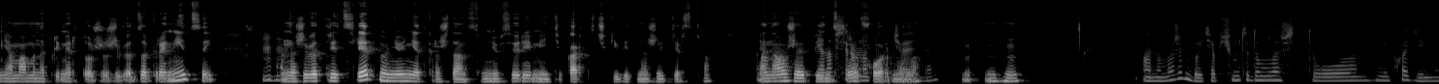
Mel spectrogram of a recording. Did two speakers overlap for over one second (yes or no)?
yes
